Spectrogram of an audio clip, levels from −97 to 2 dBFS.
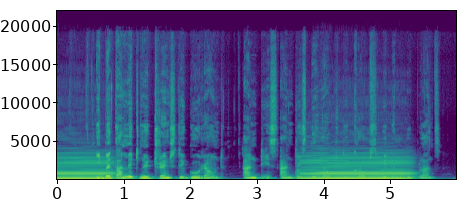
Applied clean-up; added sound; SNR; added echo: none; Bowed string instrument; -2 dB; none.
